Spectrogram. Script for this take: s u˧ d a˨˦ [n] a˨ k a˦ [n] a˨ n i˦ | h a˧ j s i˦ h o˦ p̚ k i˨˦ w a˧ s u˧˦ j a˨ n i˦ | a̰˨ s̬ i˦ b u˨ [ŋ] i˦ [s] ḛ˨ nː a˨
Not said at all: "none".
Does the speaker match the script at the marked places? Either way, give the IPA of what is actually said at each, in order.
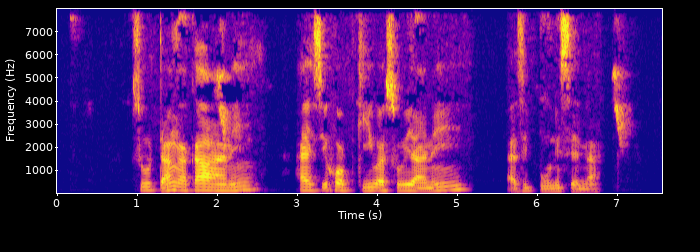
ŋ, none, n, s

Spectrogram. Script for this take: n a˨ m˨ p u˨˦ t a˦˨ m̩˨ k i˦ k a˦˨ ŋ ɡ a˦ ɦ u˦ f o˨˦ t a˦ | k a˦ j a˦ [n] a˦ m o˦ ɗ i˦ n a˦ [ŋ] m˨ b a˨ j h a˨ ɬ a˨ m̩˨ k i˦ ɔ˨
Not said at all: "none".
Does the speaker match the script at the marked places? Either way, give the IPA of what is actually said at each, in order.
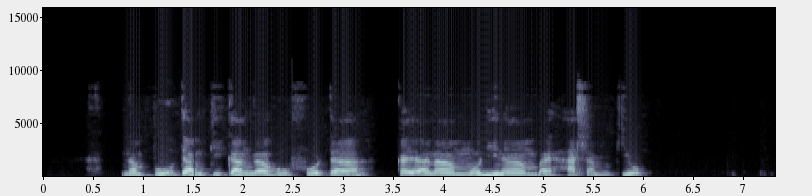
n, none

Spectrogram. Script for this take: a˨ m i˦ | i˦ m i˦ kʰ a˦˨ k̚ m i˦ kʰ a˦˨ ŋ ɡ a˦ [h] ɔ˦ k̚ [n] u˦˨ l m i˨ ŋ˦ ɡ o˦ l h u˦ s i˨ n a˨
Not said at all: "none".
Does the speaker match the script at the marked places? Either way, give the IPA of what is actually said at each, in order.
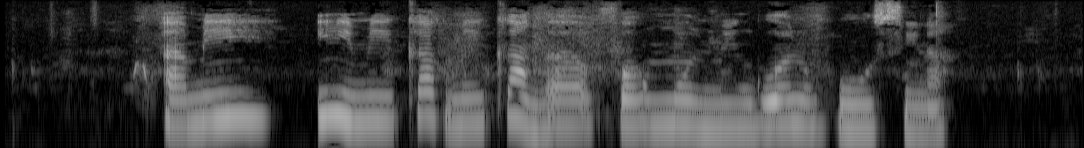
f, m

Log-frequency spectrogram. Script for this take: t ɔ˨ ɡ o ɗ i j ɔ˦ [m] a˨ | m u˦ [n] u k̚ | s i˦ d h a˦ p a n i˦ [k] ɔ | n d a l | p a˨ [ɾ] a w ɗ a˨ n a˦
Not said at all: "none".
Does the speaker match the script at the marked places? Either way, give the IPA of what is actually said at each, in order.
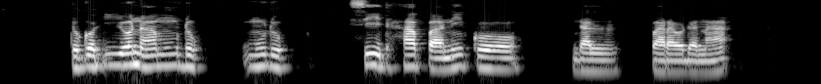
n, d, k, ɾ

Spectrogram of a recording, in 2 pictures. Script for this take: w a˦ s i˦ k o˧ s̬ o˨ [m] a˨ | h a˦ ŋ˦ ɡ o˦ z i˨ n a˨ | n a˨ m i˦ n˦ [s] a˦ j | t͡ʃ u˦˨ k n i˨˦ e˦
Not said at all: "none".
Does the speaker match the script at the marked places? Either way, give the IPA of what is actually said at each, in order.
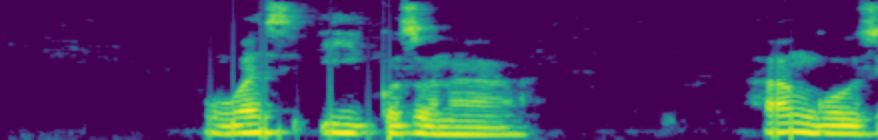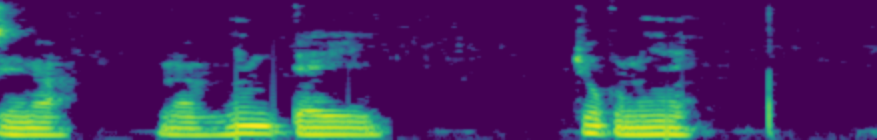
n, t

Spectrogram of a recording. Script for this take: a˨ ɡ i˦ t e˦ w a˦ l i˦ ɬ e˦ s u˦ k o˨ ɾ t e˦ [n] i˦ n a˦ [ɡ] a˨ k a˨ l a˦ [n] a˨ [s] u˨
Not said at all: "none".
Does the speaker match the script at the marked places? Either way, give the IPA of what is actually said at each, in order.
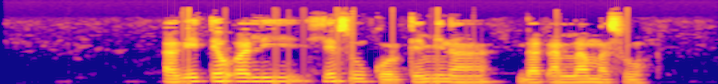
m, d, m, s

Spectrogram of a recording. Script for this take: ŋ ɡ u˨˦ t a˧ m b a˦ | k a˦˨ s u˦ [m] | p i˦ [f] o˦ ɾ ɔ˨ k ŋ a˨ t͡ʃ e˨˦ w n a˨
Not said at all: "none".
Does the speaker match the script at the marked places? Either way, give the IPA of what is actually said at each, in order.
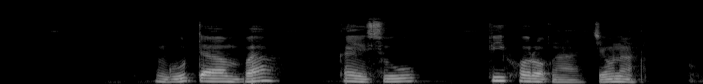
none, h

